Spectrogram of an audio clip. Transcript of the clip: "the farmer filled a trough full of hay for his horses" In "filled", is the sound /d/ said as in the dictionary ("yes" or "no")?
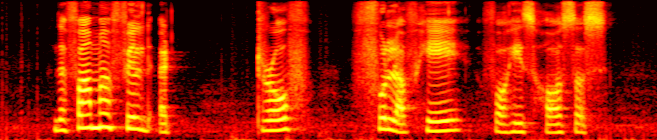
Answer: yes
